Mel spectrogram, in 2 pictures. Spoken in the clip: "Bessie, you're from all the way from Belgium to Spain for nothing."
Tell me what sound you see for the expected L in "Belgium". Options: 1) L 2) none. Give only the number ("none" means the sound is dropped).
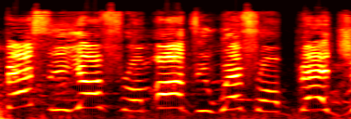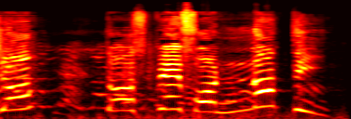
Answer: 2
